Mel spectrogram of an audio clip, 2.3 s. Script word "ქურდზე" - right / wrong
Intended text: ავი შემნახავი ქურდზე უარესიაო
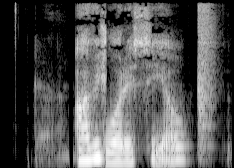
wrong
